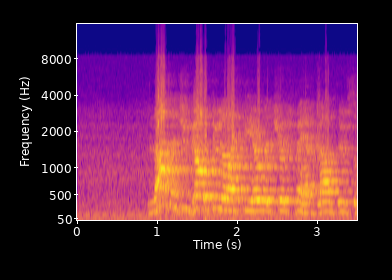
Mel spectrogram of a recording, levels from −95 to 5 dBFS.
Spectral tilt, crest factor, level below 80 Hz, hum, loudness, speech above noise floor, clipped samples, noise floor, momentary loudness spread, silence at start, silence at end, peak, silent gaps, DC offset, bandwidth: -6 dB/octave; 10 dB; -36 dBFS; none; -10 LUFS; 24 dB; under 0.1%; -34 dBFS; 6 LU; 0 s; 0 s; 0 dBFS; none; 0.9%; 9.2 kHz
